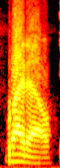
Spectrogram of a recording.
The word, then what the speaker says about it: Rydell: I'm not even sure if I'm saying it correctly. R-Y-D-E-L. – Rydell, yeah.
